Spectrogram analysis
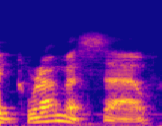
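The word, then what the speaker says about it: grammersow: I think that's how you pronounce it. Like this is how it's spelled. Yeah, grammar sow. Okay, so I'm not crazy. That is how you're supposed to pronounce it.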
